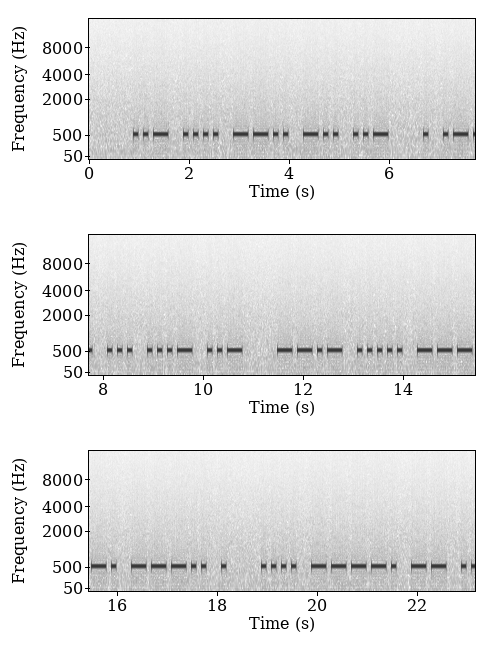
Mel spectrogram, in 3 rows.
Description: Morse code, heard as a keyed tone, machine-sent, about 12 wpm, 540 Hz. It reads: UHZDU ERSVU Q598E …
